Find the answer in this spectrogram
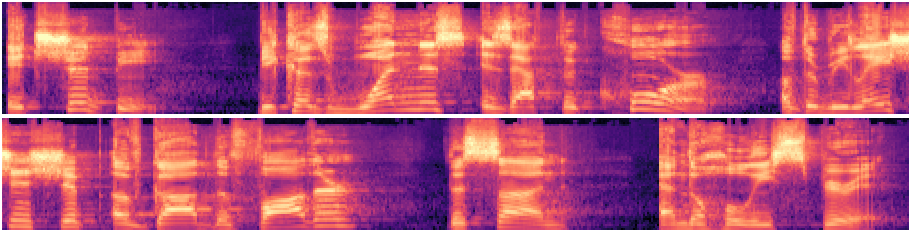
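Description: A male pastor delivering a sermon in a slow, measured way, letting his voice fall at the end of each phrase. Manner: slow, measured preaching with lively pitch and drops at phrase ends.

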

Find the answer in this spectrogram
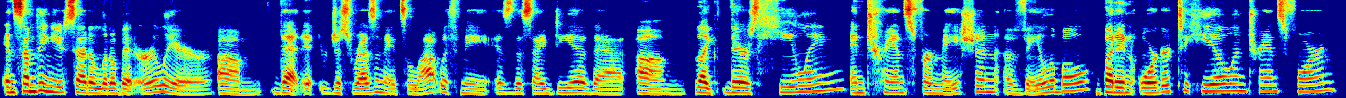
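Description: A woman talking reflectively about personal matters in a thoughtful, measured way, pausing to find the right words. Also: on the low side, dark tone, no echo, clean studio sound.

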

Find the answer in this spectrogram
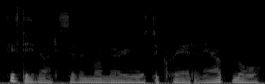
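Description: A man's voice: low voice, quick pace, husky. A podcast host, a man, reading old poems aloud and chatting about them, sniffly and congested. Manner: reads verse aloud with relaxed asides. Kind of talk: casual poetry reading and commentary.

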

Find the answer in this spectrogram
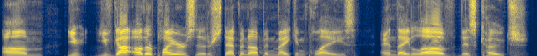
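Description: A man co-hosting a casual sports chat, speaking haltingly and often repeating himself. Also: a little high, clear, resonant tone, no room sound. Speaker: podcast co-host.

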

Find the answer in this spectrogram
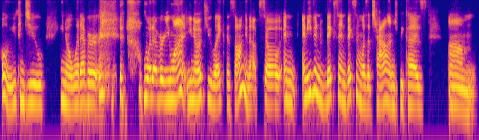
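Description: A woman's voice: medium pitch, normal speed, no room sound, clean studio sound. A young woman singer from Cyprus, talking casually and upbeat about her music in an interview, with lots of fillers. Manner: chatty, filler-heavy, upbeat storytelling. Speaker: singer guest.

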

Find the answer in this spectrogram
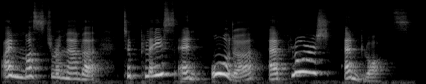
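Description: A woman's voice: extremely high pitch, wildly swooping pitch, unhurried, darkish tone, voice pushed up, full character voice. A woman voicing a haughty, spiteful, tipsy old witch aunt in a storybook, cackling and screechy, with an emphatic gossipy manner. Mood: imperious.

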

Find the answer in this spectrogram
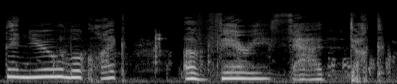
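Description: A woman voicing a gentle, pious chicken in an audio drama, speaking in an earnest, patient, preachy way. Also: high-pitched, slow pace, slight background noise. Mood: concerned, firm.

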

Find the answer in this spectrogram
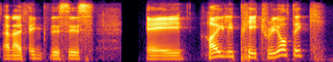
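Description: A man running a tabletop game as game master, improvising narration in casual, halting speech as he thinks aloud. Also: mid-range voice, sing-song, bright, forceful tone. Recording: echoey room, muffled dull audio.

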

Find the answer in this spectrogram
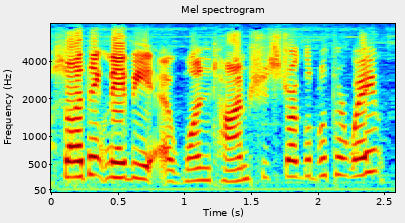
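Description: A woman's voice: high-pitched, lively intonation, a little fast, sharp tone, lo-fi sound. A woman co-hosting a fan podcast, chatting casually in a slangy, emphatic, opinionated way. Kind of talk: casual chat.

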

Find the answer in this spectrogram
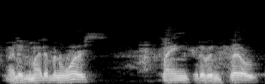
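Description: A man's voice: on the low side, steady tone, a little fast, lightly acted. An actor playing an authoritative male police captain in 1950s radio drama style, stolid, blunt and official. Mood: grim, practical. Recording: phone-like, hissy old radio recording.

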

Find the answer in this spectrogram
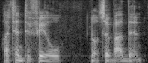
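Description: A man co-hosting a casual podcast with a very low voice. He is easygoing and teasing and laughs readily. He talks in a relaxed, conversational way. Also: normal speed, breathy edge. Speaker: podcast co-host. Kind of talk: casual chat.

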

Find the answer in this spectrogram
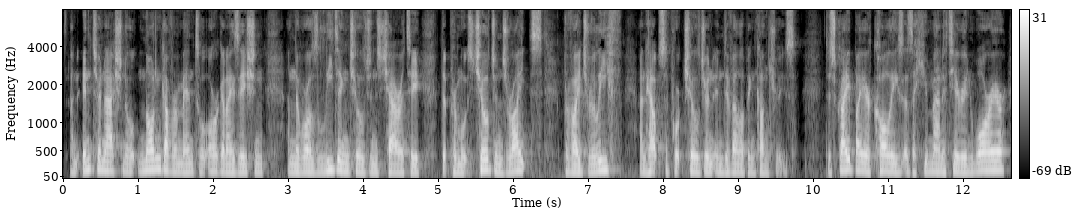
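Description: A man's voice: medium pitch, darkish tone. A man hosting an interview podcast, polite and encouraging toward his guest. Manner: polite, encouraging, frequent affirmations. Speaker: podcast host.

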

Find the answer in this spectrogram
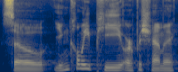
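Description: A man's voice: lowish voice, big pitch swings, normal speed, darkish tone, big-room sound. A man from Poland, with Polish as first language, co-hosting a podcast in campy, joking casual chat from his home. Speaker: podcast co-host. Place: house in Poland.

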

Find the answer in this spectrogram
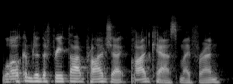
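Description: A man hosting a podcast, reading a measured, welcoming introduction and then asking his guest a question. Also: mid-range voice, a bit bright, lo-fi sound. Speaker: podcast host.

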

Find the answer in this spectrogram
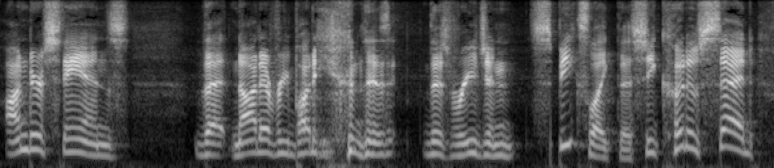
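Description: A man's voice: fairly high pitch, lively intonation, normal speed, pushed and bright. A man with a Boston accent, co-hosting a film podcast and making his points emphatically. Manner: emphatic, opinionated. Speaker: podcast co-host. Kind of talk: casual film discussion.

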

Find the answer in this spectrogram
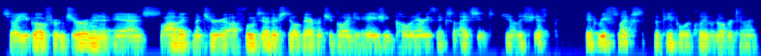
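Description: An older man speaking as an interview guest, explaining and recounting in a conversational, halting way with repeated words. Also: lowish voice, fairly even intonation, creaky, warm tone. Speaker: guest local historian. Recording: slightly dull, lo-fi sound.

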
